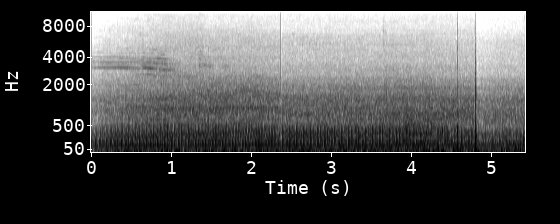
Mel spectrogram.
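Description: A Royal Enfield GT650 motorcycle cruising on a highway, its steady loud engine drone and road rumble continuous and close throughout, with a couple of brief sharp clicks near the end and no talk.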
